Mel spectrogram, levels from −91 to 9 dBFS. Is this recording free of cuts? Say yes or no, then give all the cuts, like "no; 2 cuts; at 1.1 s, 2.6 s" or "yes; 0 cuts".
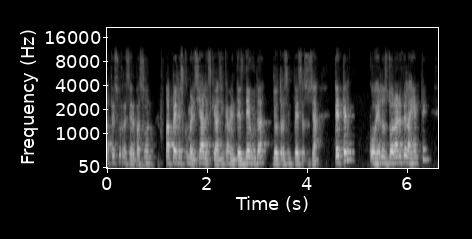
yes; 0 cuts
